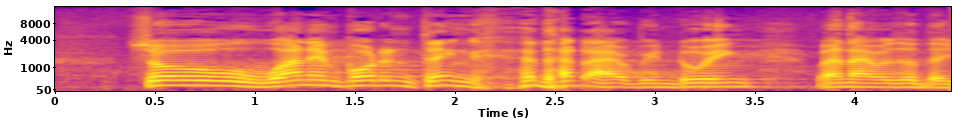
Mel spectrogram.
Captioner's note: laughs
